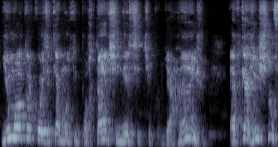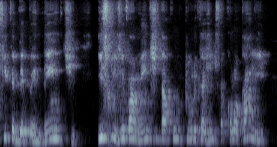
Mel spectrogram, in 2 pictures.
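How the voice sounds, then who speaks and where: A man giving a slide presentation as an invited panelist in an online talk. He speaks in a halting, explanatory way, repeats words and often checks in with a questioning "right?". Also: high voice, animated. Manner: explanatory, measured. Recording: roomy echo on an online call.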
